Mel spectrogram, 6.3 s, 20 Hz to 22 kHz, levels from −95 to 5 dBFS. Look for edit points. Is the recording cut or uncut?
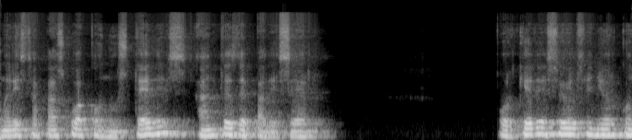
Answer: uncut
